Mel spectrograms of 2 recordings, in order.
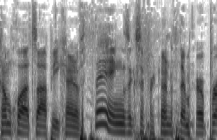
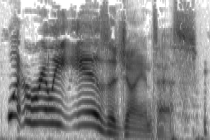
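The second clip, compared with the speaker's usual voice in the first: dramatic announcer; 8 semitones higher than usual. Shown as a demonstration. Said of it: "[name], take this one".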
